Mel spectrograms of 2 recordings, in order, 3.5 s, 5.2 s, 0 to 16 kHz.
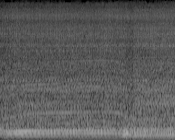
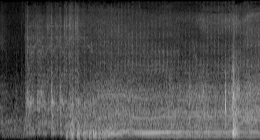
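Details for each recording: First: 2000 Mitsubishi Lancer, 1.8 4G93 GDI, right-hand drive, 150,000+ km, a few minutes after adding Suprotec oil additive for hydraulic lifter knock: steady, even idle hum with no ticking or tapping; lifter noise gone. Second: 2000 Mitsubishi Lancer 1.8 4G93 GDI, 150,000+ km, right-hand drive, before additive treatment: cranks, catches, then light fast ticking over uneven cold idle from noisy hydraulic lifters, knocking both cold and warm.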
